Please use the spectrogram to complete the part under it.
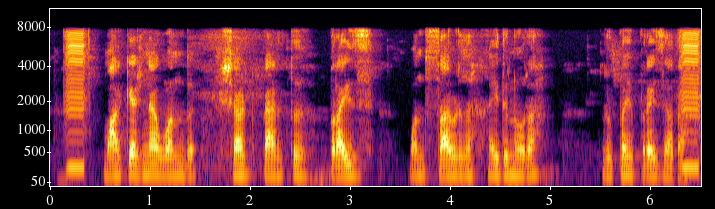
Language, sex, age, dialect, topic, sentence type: Kannada, male, 31-35, Northeastern, banking, statement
